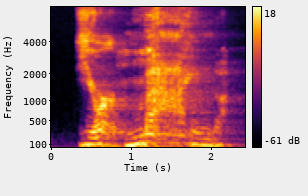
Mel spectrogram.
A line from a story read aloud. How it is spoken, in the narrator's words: he snarled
